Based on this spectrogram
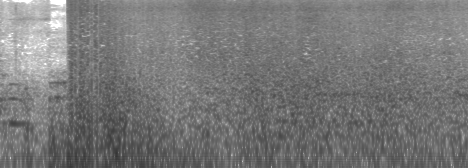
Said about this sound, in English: So that is what? That explosion is what? So what we're seeing in the video is a group of men on top of a rooftop.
